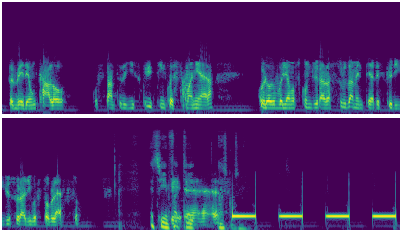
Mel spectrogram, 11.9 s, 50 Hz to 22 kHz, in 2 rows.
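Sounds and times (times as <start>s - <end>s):
speech: 0.1s - 9.7s
busy-signal beeps after a dropped phone call: 9.4s - 11.9s.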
